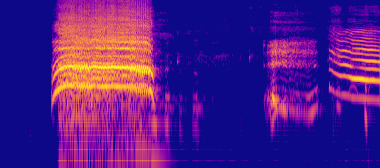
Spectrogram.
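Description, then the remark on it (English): A harsh, heavy-metal-style scream blasts into a microphone for about a second, followed by a brief lull and then two shorter, strained screams. “We'll go heavy metal. We'll just start screaming into the mic.”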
